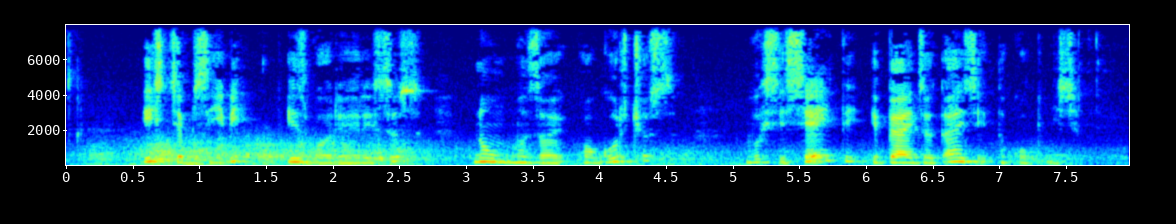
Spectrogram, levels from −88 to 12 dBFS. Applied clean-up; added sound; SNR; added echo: none; Thunder / Rain; 10 dB; none.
